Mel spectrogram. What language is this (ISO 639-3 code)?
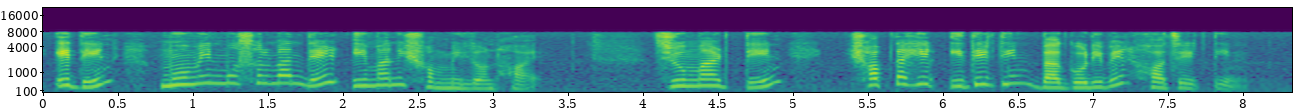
ben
